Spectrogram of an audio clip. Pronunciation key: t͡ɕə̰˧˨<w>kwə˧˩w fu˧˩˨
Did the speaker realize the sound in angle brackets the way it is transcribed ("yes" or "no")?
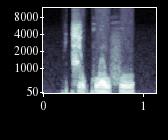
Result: yes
